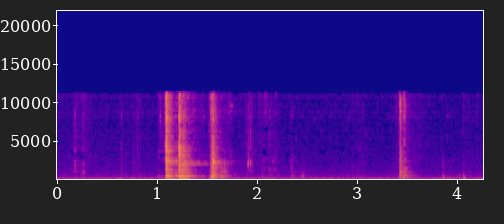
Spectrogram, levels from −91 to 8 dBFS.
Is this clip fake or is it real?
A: fake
